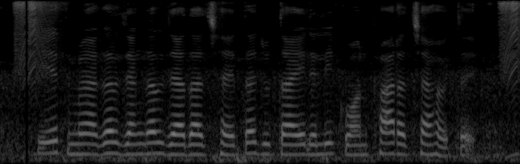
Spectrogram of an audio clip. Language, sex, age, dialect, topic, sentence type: Maithili, female, 36-40, Angika, agriculture, question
